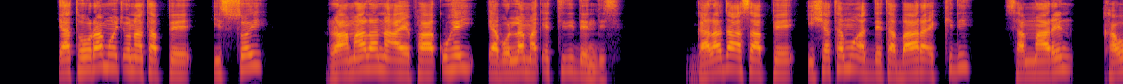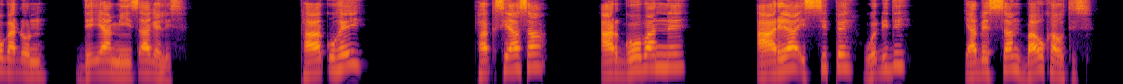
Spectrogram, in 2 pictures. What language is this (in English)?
Gofa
